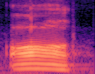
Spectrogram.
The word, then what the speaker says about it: awe: AW इसको उच्चारण करते हैं और, ठीक है।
